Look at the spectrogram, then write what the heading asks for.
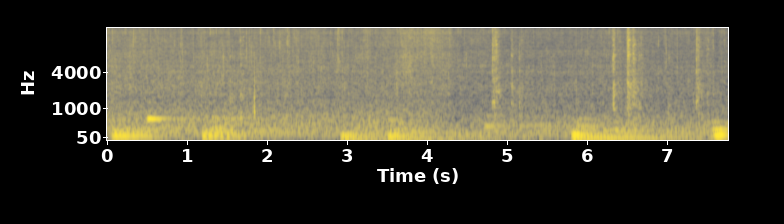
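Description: Food sizzling and frying in a pan, with a few sharp clicks in the second half. Background music with a bass line plays underneath.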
